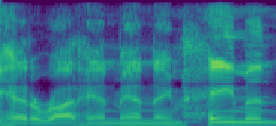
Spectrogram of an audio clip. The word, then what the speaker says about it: Haman: a right-hand man named haman that always rhymes with hangman which is appropriate because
